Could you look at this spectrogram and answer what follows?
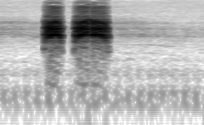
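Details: Black francolin (kala teeter) calling: two short, loud, harsh rasping notes in quick succession, the second slightly longer, over a quiet background with a faint low hum.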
